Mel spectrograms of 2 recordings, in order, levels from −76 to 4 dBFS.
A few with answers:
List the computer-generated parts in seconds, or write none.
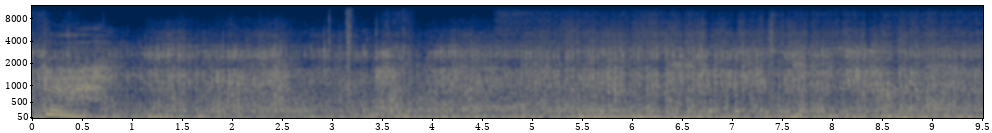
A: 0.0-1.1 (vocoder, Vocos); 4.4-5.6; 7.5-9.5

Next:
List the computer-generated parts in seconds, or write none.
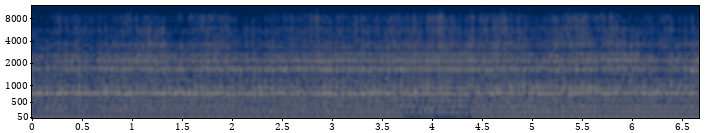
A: 3.7-4.4 (vocoder, Vocos)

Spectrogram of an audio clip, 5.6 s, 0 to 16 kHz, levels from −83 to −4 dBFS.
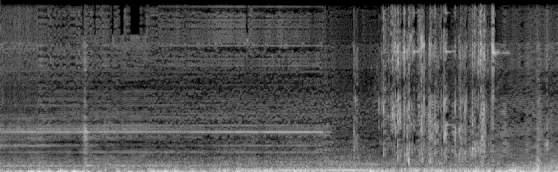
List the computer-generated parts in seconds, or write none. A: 0.0-1.5 (vocoder, Vocos); 4.9-5.6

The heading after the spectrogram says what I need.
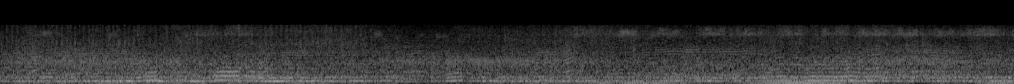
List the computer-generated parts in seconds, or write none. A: none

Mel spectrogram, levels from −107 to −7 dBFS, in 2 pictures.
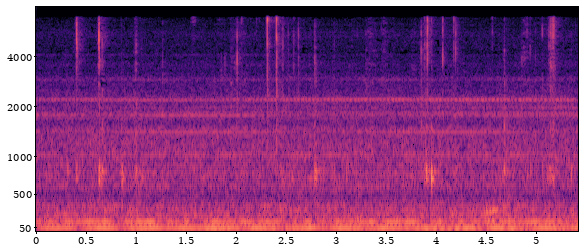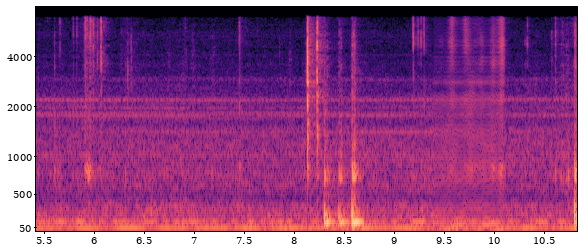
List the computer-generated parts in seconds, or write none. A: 9.4-10.1 (vocoder, Vocos)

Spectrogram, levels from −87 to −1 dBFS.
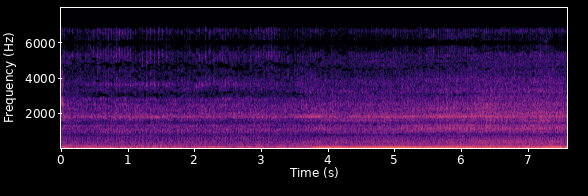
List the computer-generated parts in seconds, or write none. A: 0.0-3.4 (vocoder, Vocos); 6.9-7.6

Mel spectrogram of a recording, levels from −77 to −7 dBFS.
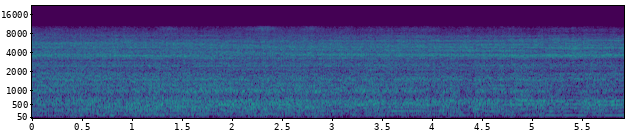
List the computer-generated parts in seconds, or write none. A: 0.0-3.5 (vocoder, Vocos); 3.9-5.1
